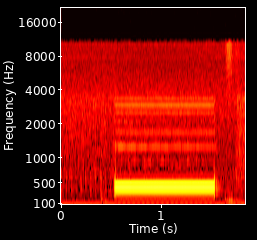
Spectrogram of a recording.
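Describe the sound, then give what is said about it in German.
A single steady electronic telephone tone as a phone call connects, a connecting beep lasting about a second, loud and mid-pitched with faint harmonics, followed by brief soft noises. “Äh, so, ich glaube, die Verbindung kommt gerade zustande.”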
